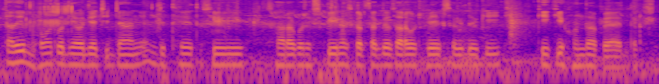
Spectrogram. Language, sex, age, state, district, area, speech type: Punjabi, male, 18-30, Punjab, Kapurthala, urban, spontaneous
